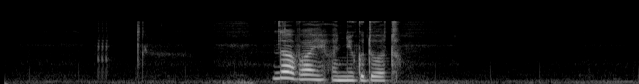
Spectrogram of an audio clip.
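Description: Speech with three stutters from a repeated buffer. At 1.0 to 1.08 s the same 40 ms segment sounds twice more. At 2.68 and 4.44 s a 40 ms segment plays once more. Each repeat has a hard join. The repeat length suggests a buffer of about 40 ms. New audio arrived late, so the device replayed the previous block. Timing resumes afterwards with essentially no audio lost.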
